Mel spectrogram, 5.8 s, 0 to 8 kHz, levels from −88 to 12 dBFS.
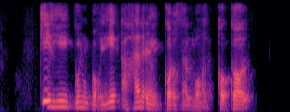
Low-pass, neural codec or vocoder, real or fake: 7.2 kHz; codec, 16 kHz, 1 kbps, FunCodec, trained on Chinese and English, 50 frames a second; fake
